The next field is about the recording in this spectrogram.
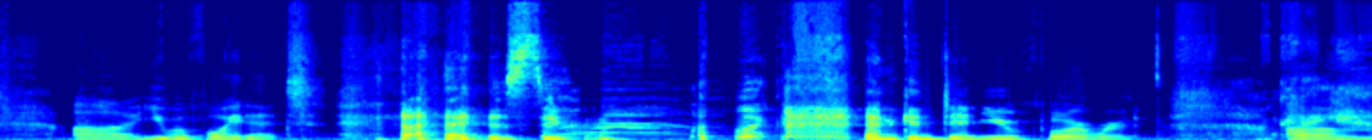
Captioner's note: laughs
